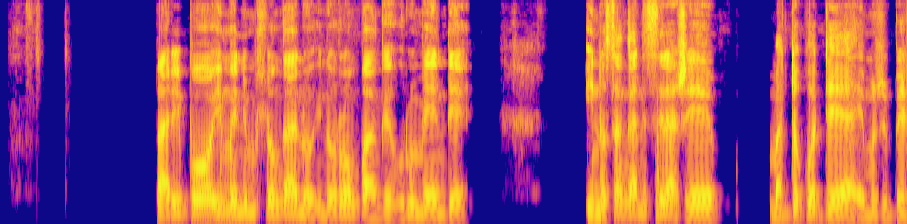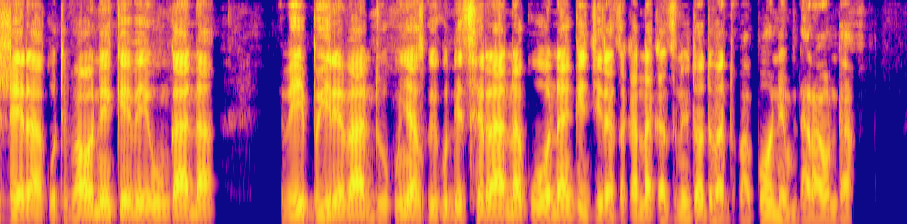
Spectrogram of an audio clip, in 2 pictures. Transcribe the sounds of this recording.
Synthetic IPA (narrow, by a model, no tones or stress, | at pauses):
paɾipo̞imwe̞nimiɬo̞ŋɡano̞ino̞ɾo̞ŋɡwaŋɡe̞ɦuɾume̞nde̞ | ino̞saŋɡanisiɾaʐe̞ | madʱo̞ko̞dʱe̞jae̞muʐibʱe̞ɮe̞ɾakutiʋao̞ne̞ke̞ʋe̞iuŋɡana | ʋe̞ibʱuiɾe̞ʋantʰukuɲazwikuɗe̞t͡se̞ɾanakuonaŋɡe̞nd͡ʒiɾad͡zakanakad͡zino̞itaut̬iʋantʰuʋapo̞ne̞muɗaɾauːnda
